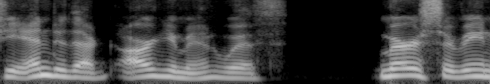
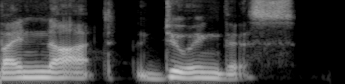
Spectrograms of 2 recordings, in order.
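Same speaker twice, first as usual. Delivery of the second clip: put-on stern, rebuking voice; 2 semitones lower than usual. Retelling what his wife said to him on the phone: imitating a stern wife. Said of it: "she said to me very sternly".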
